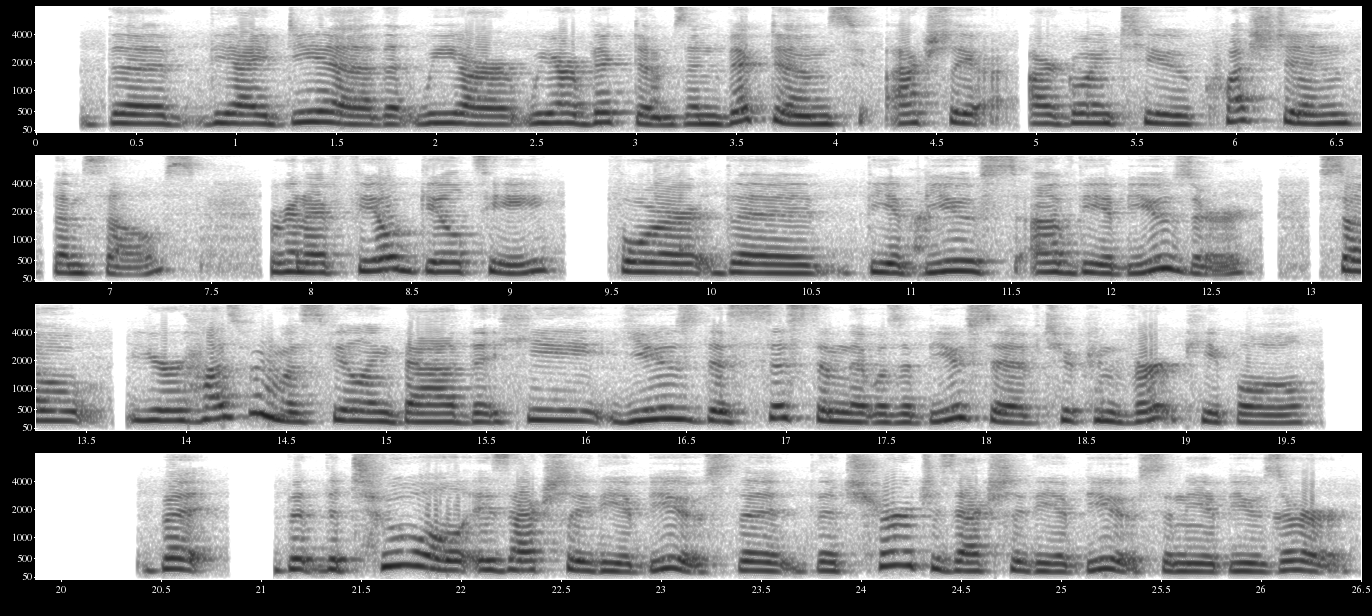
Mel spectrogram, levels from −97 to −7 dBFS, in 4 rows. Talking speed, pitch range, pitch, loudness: 145 wpm, 205-245 Hz, 220 Hz, -31 LUFS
